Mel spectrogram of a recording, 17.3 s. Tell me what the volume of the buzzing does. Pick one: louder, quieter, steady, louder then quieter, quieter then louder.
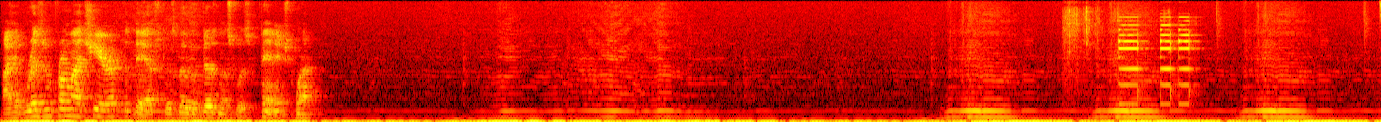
quieter then louder.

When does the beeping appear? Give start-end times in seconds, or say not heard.
13.2-14.9.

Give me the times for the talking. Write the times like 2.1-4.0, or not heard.
0.0-3.9.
